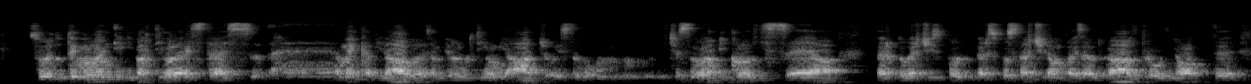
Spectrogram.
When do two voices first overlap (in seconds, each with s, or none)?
none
